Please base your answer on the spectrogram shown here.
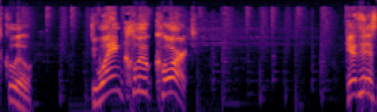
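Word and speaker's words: Klueh: It's spelled K-L-U-E-H. I don't know if it's Clue or Clue. To me, that's Clue.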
